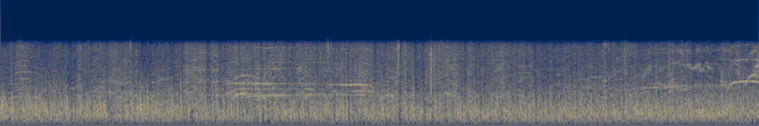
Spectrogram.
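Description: Outdoor crowd noise: many voices talking and calling out over a steady rushing background, with a few raised voices in the middle.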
